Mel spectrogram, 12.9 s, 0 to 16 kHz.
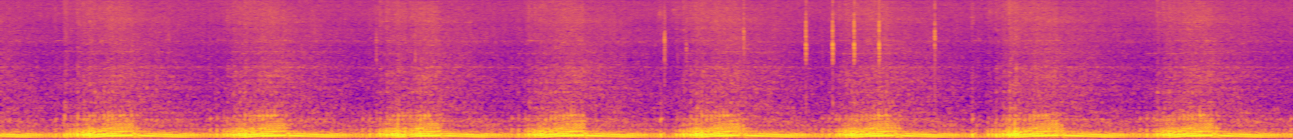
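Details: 1993 RHD Mazda RX7 rotary with newly installed Power FC ECU (wires not cut): low idle swells and sags roughly every second and a half, a steady hunting surge; not holding a smooth idle.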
